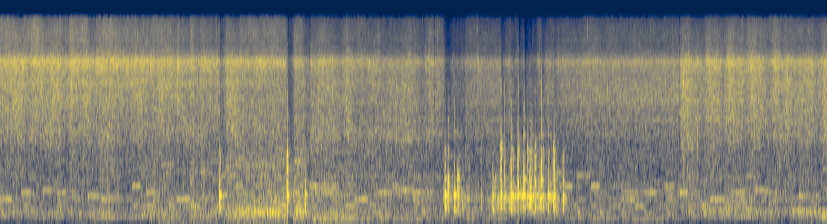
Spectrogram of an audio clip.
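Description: Sliced onions and mushrooms sizzling steadily in a frying pan as they are tossed and stirred, with a few clicks and a quick run of clatters from the pan and food around the middle.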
